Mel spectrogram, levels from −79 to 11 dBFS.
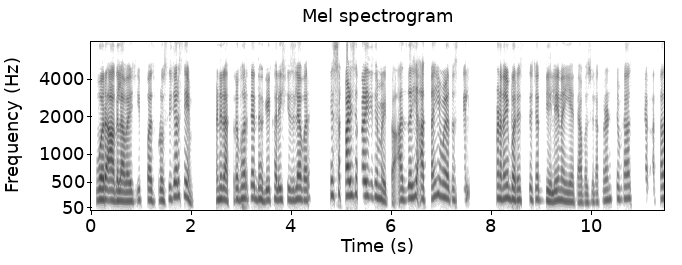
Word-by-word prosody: वर 195 Hz, 0 st, +7 dB
आग 180 Hz, -2 st, +7 dB
लावायची 165 Hz, +1 st, +1 dB
पेज 185 Hz, -4 st, 0 dB
प्रोसिजर 210 Hz, +7 st, -1 dB
सेम 250 Hz, -5 st, -1 dB, 0.5 s
आणि 195 Hz, +2 st, +2 dB
रात्रभर 200 Hz, +3 st, 0 dB
त्या 225 Hz, -, +2 dB
धगे 185 Hz, -2 st, 0 dB
खाली 195 Hz, -1 st, 0 dB
शिजल्यावर. 190 Hz, 0 st, 0 dB, 0.4 s
हे 270 Hz, -, 0 dB
सकाळी-सकाळी 265 Hz, -1 st, +4 dB
तिथे 240 Hz, 0 st, -4 dB
मिळतं. 175 Hz, -10 st, -2 dB
आजही 220 Hz, +6 st, 0 dB
आत्ताही 215 Hz, +4 st, 0 dB
मिळत 225 Hz, -5 st, +1 dB
असतील. 180 Hz, -, -10 dB, 0.5 s
पण 220 Hz, -, +3 dB
आताही 210 Hz, +2 st, +4 dB
बरेच 190 Hz, -3 st, 0 dB
त्याच्यात 200 Hz, 0 st, -4 dB
गेले 170 Hz, +1 st, +2 dB
नाहीये 165 Hz, -4 st, -1 dB
त्या 145 Hz, 0 st, -5 dB
बाजूला, 145 Hz, +2 st, -10 dB
कारण 180 Hz, +4 st, -6 dB
तेवढा 210 Hz, 0 st, -5 dB, 0.4 s
आता 205 Hz, +2 st, -8 dB
195 Hz, 160 wpm, -23 LUFS, 180-215 Hz, 0.5 s, वर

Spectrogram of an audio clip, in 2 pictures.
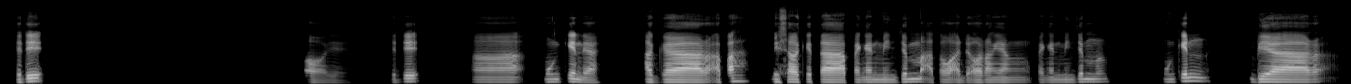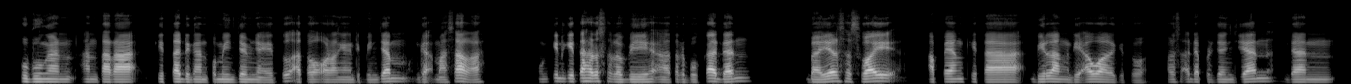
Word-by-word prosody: Jadi 140 Hz, +6 st, +4 dB, 2.6 s
Oh 105 Hz, -2 st, -6 dB
iya. 95 Hz, -2 st, -23 dB, 0.5 s
Jadi, 140 Hz, +6 st, +1 dB, 0.6 s
eee, 110 Hz, 0 st, -3 dB, 0.3 s
mungkin 125 Hz, +2 st, +3 dB
ya, 100 Hz, -1 st, 0 dB, 0.5 s
agar 110 Hz, 0 st, +6 dB, 0.2 s
apa, 140 Hz, +1 st, 0 dB, 0.2 s
misal 115 Hz, 0 st, +3 dB
kita 110 Hz, -2 st, +5 dB
pengen 110 Hz, 0 st, -2 dB
minjem 110 Hz, +4 st, -3 dB
atau 110 Hz, 0 st, -3 dB
ada 100 Hz, 0 st, -5 dB
orang 105 Hz, 0 st, -2 dB
yang 105 Hz, -1 st, -5 dB, 0.3 s
pengen 110 Hz, 0 st, -8 dB
minjem, 125 Hz, +3 st, -6 dB, 0.5 s
mungkin 155 Hz, +6 st, +1 dB, 0.4 s
biar 115 Hz, -2 st, +4 dB, 0.3 s
hubungan 125 Hz, -2 st, -2 dB
antara 120 Hz, -1 st, +3 dB, 0.2 s
kita 130 Hz, 0 st, +1 dB
dengan 120 Hz, -1 st, -3 dB
peminjamnya 115 Hz, -1 st, -3 dB
itu 150 Hz, +10 st, -6 dB
atau 115 Hz, -2 st, -3 dB
orang 110 Hz, 0 st, -2 dB
yang -, -, -11 dB
dipinjam 135 Hz, +5 st, -2 dB
enggak 115 Hz, +1 st, -6 dB
masalah. 115 Hz, +1 st, +2 dB, 0.6 s
Mungkin 140 Hz, +4 st, -7 dB
kita 140 Hz, +1 st, +2 dB
harus 145 Hz, 0 st, +2 dB
lebih, 115 Hz, -1 st, -2 dB
eee, 110 Hz, -1 st, -5 dB
terbuka 115 Hz, +5 st, +1 dB
dan 130 Hz, +6 st, +1 dB, 0.6 s
bayar 115 Hz, +5 st, +4 dB
sesuai 140 Hz, +2 st, +3 dB, 0.3 s
apa -, -, -6 dB
yang 130 Hz, -, -2 dB
kita 115 Hz, -2 st, +1 dB
bilang 125 Hz, -2 st, 0 dB
di 115 Hz, -, -5 dB
awal 120 Hz, -1 st, +2 dB
gitu. 100 Hz, -1 st, -17 dB, 0.2 s
Harus 115 Hz, 0 st, -12 dB
ada 115 Hz, 0 st, -6 dB
perjanjian 120 Hz, +5 st, -3 dB
dan 115 Hz, -1 st, -4 dB
115 Hz, 120 wpm, -24 LUFS, 110-125 Hz, 2.6 s, agar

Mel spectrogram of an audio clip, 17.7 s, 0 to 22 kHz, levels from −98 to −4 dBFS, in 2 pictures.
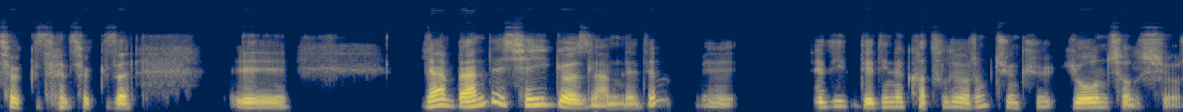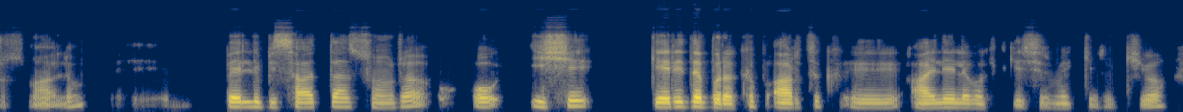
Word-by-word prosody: Çok -, -, 0 dB
güzel, -, -, -7 dB
çok -, -, -6 dB
güzel. -, -, +2 dB, 0.8 s
Eee. -, -, 0 dB, 1.0 s
Ya 165 Hz, +1 st, +5 dB
ben 150 Hz, +9 st, +8 dB
de 265 Hz, -6 st, +1 dB
şeyi 185 Hz, 0 st, +1 dB
gözlemledim. 105 Hz, -3 st, +1 dB, 0.2 s
Eee, 80 Hz, -4 st, -9 dB, 0.6 s
dedi 140 Hz, +3 st, -3 dB
dediğine 130 Hz, +3 st, 0 dB
katılıyorum 135 Hz, +1 st, -4 dB
çünkü 130 Hz, +3 st, -9 dB
yoğun 125 Hz, +1 st, +4 dB
çalışıyoruz -, -, -8 dB
malum. 175 Hz, +6 st, -8 dB, 1.1 s
Belli 135 Hz, 0 st, +4 dB
bir -, -, -4 dB
saatten 125 Hz, +2 st, +1 dB
sonra 125 Hz, +2 st, -5 dB, 0.3 s
o 130 Hz, -, +1 dB, 0.2 s
işi 150 Hz, +2 st, +2 dB, 0.4 s
geride 135 Hz, +1 st, +6 dB
bırakıp 110 Hz, -3 st, +1 dB
artık, 120 Hz, +4 st, +1 dB
eee, 115 Hz, -1 st, -6 dB
aileyle 115 Hz, +1 st, +1 dB
vakit 110 Hz, -2 st, -9 dB
geçirmek 110 Hz, -1 st, -10 dB
gerekiyor. 70 Hz, -1 st, -9 dB
125 Hz, 110 wpm, -24 LUFS, 115-140 Hz, 1.1 s, ben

